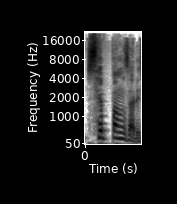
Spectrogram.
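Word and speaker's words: 셋방: 또는 새빵사리.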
